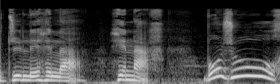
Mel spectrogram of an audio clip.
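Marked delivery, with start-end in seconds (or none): 2.0-2.8 bonjour aigu et poli du petit prince; le petit prince répond poliment, voix aiguë. Acted. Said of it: "répondit poliment". (le petit prince salue le renard, poliment)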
